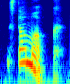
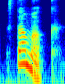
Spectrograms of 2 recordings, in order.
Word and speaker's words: stomach: stomach, stomach. ch 발음은 두 가지가 있습니다. 크 발음, 취 발음 두 가지가 있습니다.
